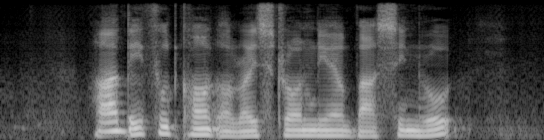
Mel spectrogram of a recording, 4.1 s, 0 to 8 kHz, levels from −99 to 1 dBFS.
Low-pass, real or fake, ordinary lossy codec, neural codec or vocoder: 7.2 kHz; fake; none; codec, 16 kHz, 1 kbps, FunCodec, trained on Chinese and English, 50 frames a second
